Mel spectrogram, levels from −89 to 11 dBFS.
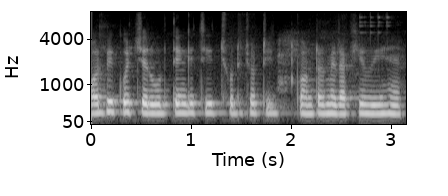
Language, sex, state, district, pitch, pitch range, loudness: Hindi, female, Punjab, Pathankot, 200 Hz, 195-210 Hz, -15 LUFS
